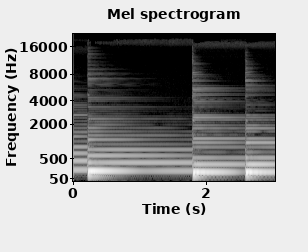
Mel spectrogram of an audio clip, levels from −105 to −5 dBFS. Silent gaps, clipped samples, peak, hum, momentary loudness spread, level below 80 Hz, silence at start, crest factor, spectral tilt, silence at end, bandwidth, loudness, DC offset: none; under 0.1%; -6 dBFS; none; 18 LU; -52 dBFS; 0 s; 14 dB; -10.5 dB/octave; 0 s; 5.8 kHz; -20 LUFS; under 0.1%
